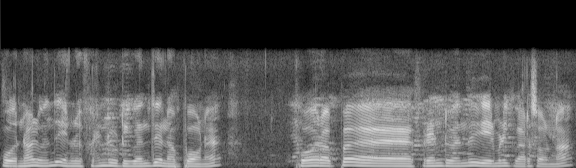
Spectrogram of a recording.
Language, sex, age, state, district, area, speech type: Tamil, male, 18-30, Tamil Nadu, Kallakurichi, rural, spontaneous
